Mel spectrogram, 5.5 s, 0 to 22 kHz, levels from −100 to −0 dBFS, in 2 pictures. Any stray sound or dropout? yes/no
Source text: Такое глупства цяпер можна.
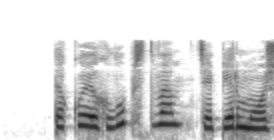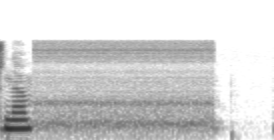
no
